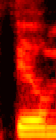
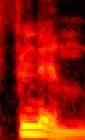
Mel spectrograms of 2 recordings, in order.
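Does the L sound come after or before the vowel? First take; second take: after; before. First: The L sound comes after the vowel. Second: The L sound comes before the vowel. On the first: This is the standard way of saying it. "They don't say film" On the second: This is how many Caribbean people say it. "they say flim"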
